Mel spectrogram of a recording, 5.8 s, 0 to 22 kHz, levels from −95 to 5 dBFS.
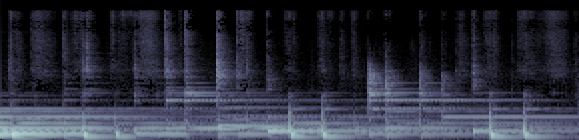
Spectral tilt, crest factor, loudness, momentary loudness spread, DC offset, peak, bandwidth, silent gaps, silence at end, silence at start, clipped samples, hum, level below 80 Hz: -7 dB/octave; 20 dB; -32 LUFS; 10 LU; under 0.1%; -10 dBFS; 17 kHz; none; 0 s; 0 s; under 0.1%; none; -42 dBFS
